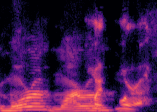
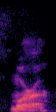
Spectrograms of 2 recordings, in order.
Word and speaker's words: Moira: Mora? Moira.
